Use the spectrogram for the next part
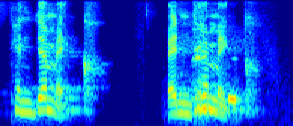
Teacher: the first syllable is not reduced to schwa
